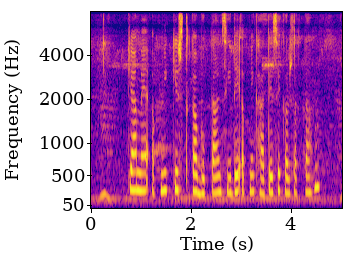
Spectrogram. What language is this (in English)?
Hindi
